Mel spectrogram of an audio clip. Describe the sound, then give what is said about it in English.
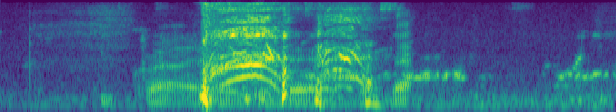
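A loud, rasping, voiced cough that sounds like throat clearing, drawn out for about a second with a gurgling, growly tone, heard alone without talk. “Come near me, I'll cough. Come near me, I'll cough. I'll cough on you”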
